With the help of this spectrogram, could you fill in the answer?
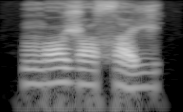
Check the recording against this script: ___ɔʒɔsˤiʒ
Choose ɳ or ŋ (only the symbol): ŋ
